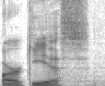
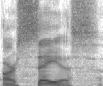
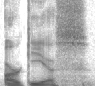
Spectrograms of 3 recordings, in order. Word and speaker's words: Arceus: the room here this pokemon right here is pronounced arceus if you say it differently well you are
